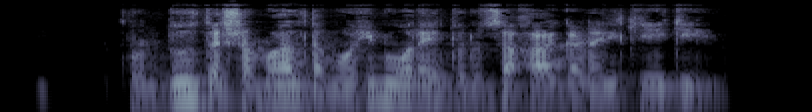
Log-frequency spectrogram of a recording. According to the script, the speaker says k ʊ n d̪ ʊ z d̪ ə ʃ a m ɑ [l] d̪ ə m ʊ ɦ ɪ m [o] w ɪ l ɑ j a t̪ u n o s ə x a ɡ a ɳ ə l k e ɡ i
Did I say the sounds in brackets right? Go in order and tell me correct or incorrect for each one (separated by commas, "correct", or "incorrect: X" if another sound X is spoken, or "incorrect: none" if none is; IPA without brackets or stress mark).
correct, correct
